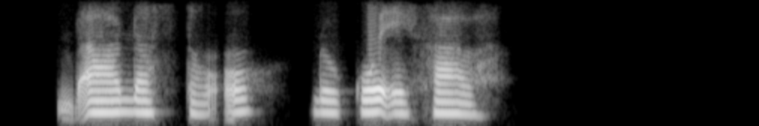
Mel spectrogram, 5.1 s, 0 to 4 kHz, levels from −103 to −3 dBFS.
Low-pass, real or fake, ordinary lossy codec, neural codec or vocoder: 3.6 kHz; real; Opus, 24 kbps; none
